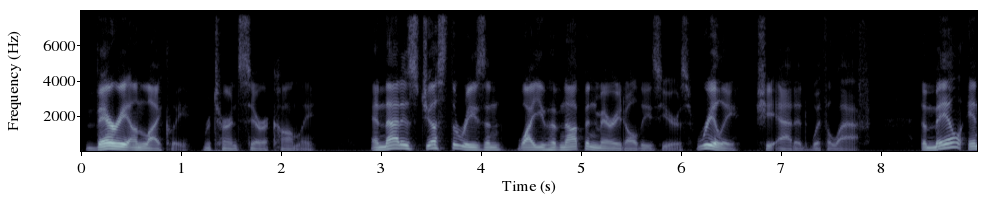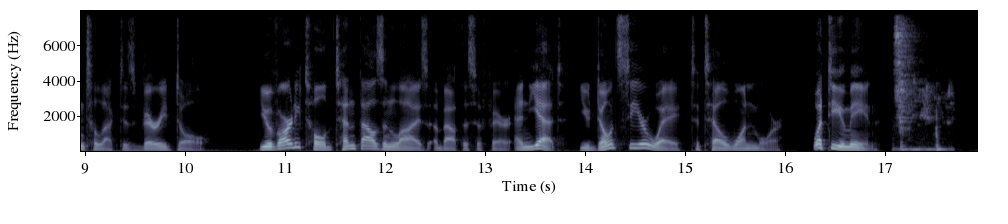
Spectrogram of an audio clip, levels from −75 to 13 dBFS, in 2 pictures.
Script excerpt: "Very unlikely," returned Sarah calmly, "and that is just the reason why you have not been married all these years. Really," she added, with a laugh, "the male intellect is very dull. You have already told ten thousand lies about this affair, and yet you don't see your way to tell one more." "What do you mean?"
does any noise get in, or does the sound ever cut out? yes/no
yes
